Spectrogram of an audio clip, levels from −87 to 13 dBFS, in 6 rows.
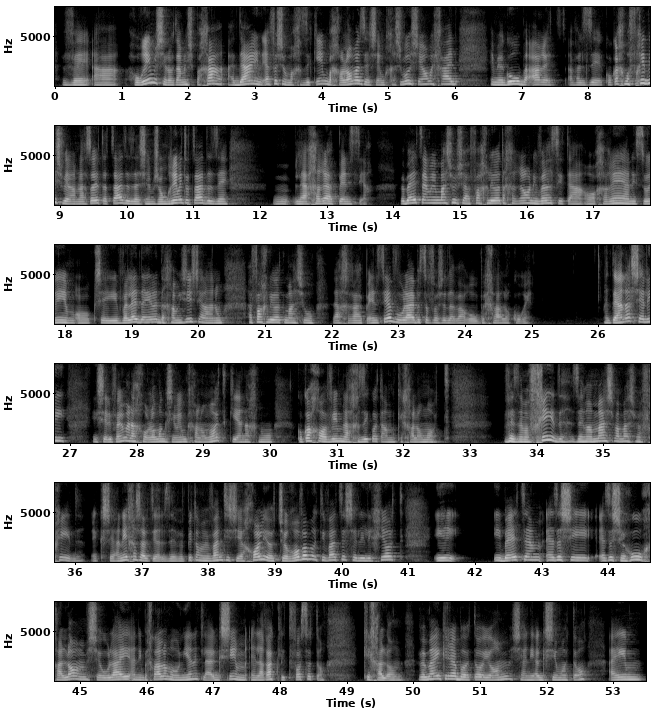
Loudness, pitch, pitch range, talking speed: -22 LUFS, 230 Hz, 210-260 Hz, 135 wpm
